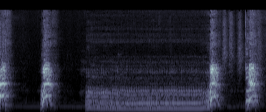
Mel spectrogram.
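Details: Tara, a springer spaniel, growls while playing with her food: a sustained low, rumbling, tonal growl of about two and a half seconds, framed by short sharp sounds and brief human speech before and after.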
